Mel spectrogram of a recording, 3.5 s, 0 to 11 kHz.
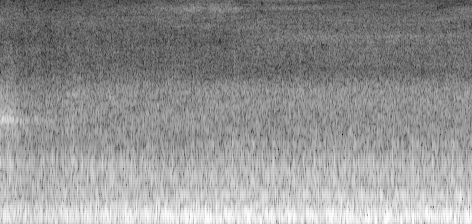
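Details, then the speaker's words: Upright-converted VW Type 4 engine after replacing spark plugs, one of which measured about a hundred-plus kilo-ohms instead of about five; smooth, even idle with the ticking through the speaker gone. Normal idle after plug repair. "nothing all right so we found the bat's plugs i i checked the resistance on it and it was whacked"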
